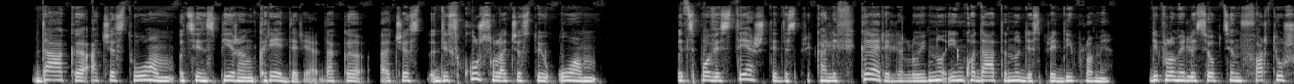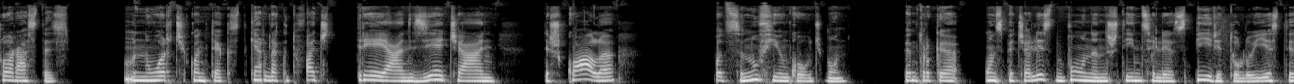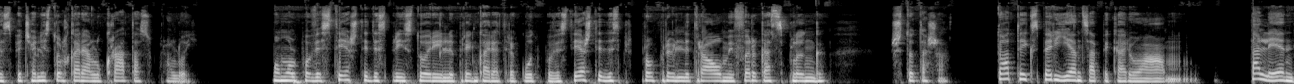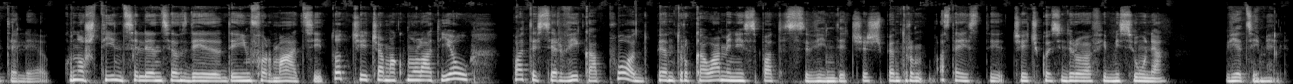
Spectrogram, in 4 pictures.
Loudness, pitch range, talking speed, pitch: -14 LUFS, 155-185 Hz, 145 wpm, 170 Hz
